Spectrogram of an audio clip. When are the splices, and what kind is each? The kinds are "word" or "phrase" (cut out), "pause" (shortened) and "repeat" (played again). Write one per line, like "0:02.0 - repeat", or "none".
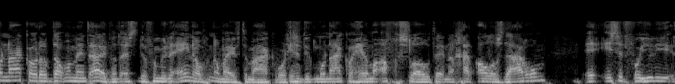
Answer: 0:01.4 - word
0:02.1 - phrase
0:02.9 - phrase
